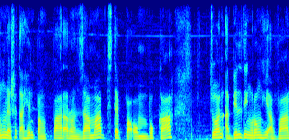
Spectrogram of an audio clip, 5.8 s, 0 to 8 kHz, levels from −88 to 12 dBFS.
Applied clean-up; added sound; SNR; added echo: none; none; none; none.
